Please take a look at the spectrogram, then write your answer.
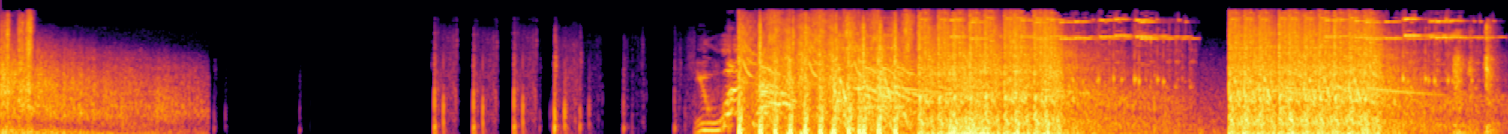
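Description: Gunfire in GTA Vice City: a brief burst, then near-silence with a few scattered clicks, then heavy, loud, rapid automatic fire running for several seconds, broken by a short pause before resuming.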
